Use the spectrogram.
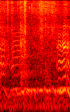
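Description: Doves (ghughu pakhi) kept for sale coo in a soft, low, steady tone, close by and fairly quiet, with no talk over it.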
